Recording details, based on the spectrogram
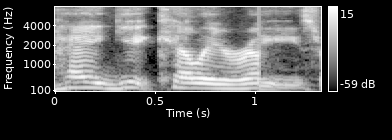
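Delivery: mild, light yelled call. Retelling how he called out of the room: imitating someone yelling. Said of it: "he yells out of the room".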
